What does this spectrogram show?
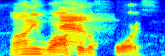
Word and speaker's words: Lonnie Walker IV: That IV stands for the fourth. You got to say it right, Hagen. Lonnie Walker the fourth.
